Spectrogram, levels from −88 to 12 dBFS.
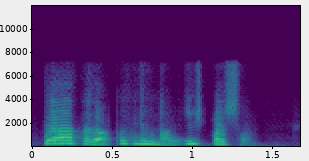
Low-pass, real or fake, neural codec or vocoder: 7.2 kHz; fake; codec, 16 kHz, 0.5 kbps, FreqCodec, smaller model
